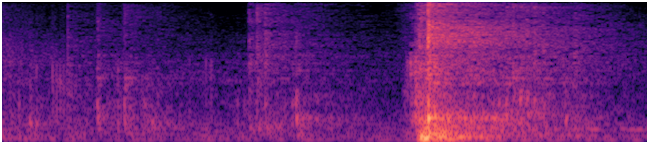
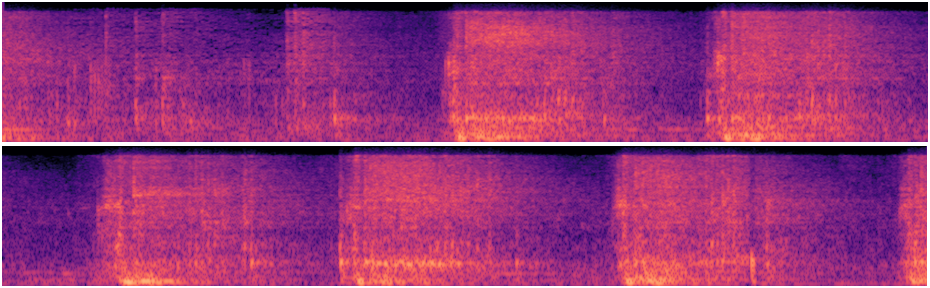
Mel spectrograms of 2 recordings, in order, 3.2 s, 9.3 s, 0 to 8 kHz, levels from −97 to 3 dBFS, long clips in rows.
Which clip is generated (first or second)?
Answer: second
